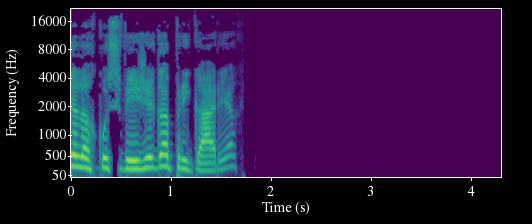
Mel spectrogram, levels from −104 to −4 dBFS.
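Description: MP3 compression damage runs through the whole speech clip and is plainly audible, likely from encoding at a low bitrate, which fits a figure around 64 kbps. Short of bits, the encoder cuts the treble at a fixed frequency and drops weak frequency lines that flicker on and off between frames, giving the voice a watery, swirly texture with metallic chirps on s sounds and softened attacks. On a spectrogram this shows as a flat ceiling above which there is no energy, with patchy, blinking holes below it. The level also fades smoothly out, from about 1 s and ending at 1.86 s, with no click, appearing on the waveform as an even taper.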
